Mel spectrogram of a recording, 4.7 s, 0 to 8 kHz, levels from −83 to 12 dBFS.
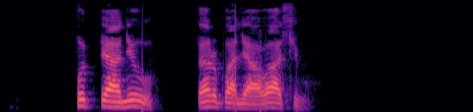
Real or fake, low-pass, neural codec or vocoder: real; 7.2 kHz; none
